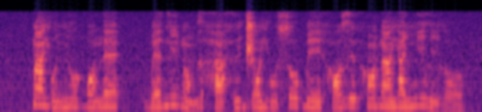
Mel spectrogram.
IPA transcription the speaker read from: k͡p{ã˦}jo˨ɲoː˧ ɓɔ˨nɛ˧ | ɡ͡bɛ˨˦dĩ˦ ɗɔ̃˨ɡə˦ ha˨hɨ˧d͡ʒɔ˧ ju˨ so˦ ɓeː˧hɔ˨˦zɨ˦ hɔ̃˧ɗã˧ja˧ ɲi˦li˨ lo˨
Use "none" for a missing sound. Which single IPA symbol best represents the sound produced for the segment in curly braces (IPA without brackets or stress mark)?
ã˦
